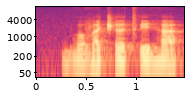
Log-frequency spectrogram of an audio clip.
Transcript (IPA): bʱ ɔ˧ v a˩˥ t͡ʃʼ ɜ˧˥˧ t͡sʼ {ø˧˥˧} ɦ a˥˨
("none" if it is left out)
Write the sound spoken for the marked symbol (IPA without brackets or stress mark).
e˧˥˧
